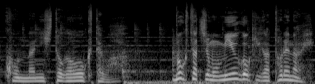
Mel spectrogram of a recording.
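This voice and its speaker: Earnest princely young knight, very expressive. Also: male voice, high voice, quick pace. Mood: concerned. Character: proper, concerned, princely young male knight. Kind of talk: anime-style voice drama. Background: music.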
